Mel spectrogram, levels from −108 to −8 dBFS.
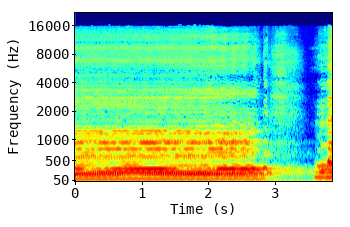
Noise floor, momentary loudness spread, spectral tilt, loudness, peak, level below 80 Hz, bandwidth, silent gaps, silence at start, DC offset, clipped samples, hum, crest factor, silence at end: -43 dBFS; 12 LU; -7 dB/octave; -19 LUFS; -4 dBFS; -34 dBFS; 16 kHz; none; 0 s; under 0.1%; under 0.1%; none; 14 dB; 0 s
